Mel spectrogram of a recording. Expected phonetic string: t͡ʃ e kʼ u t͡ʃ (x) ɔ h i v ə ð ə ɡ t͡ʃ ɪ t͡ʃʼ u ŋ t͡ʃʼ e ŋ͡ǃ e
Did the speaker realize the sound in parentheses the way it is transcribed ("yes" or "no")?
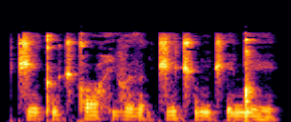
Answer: no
